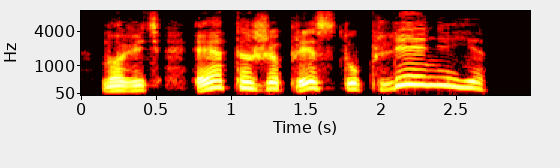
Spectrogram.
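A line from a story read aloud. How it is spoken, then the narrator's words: Exclaiming. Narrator (Russian): воскликнула она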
